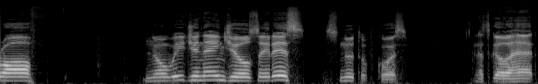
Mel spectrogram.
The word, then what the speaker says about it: Snute: I say Snute. He's like, "Hey, please stop saying Snute. It's Snute."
